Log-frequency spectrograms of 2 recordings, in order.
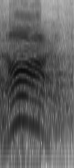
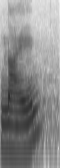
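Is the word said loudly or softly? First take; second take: loudly; softly. First: It is said loudly in a booming voice. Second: It is said quietly in a soft voice. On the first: The speaker calls it wrong. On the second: The speaker calls it right.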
